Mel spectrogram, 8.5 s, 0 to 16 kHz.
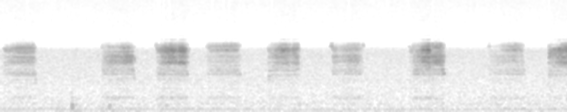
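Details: Owlets at a nest on the night of March 19, 2016, fed mice and a gopher by the adults. Nine or so short, coarse hissing bursts follow one another at fairly even intervals, loudness rising and falling, with faint clicks.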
